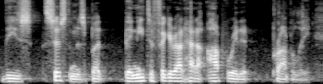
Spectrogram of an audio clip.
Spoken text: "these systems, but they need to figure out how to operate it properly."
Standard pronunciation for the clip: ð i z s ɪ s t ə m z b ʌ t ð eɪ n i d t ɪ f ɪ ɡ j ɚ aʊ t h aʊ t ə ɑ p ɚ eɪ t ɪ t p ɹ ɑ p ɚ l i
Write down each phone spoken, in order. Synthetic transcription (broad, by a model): ð i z s ɪ s t ə m z b ʌ t ð eɪ n i d t ɪ f ɪ ɡ j ɚ aʊ t h aʊ t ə ɑ p ɚ eɪ t ɪ t p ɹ ɑ p ɚ l i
